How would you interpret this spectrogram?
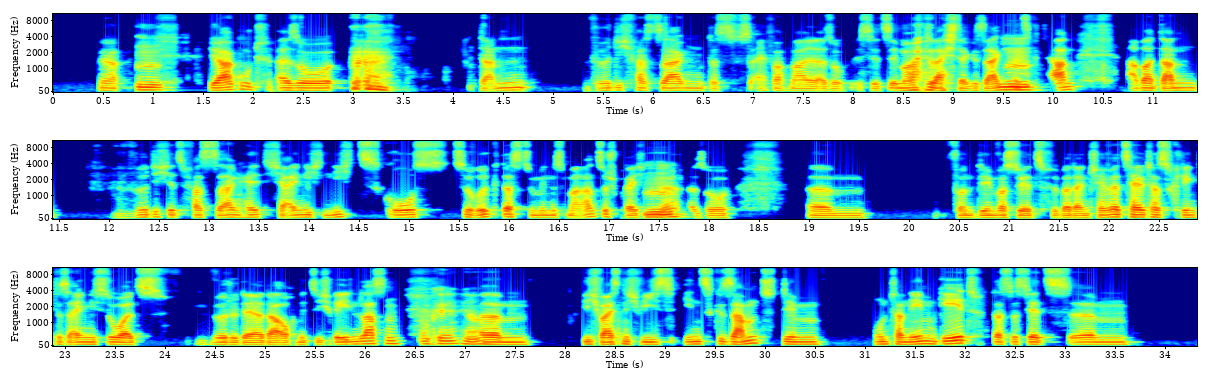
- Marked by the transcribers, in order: throat clearing; laughing while speaking: "immer leichter"
- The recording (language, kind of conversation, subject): German, advice, Wie kann ich mit meinem Chef ein schwieriges Gespräch über mehr Verantwortung oder ein höheres Gehalt führen?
